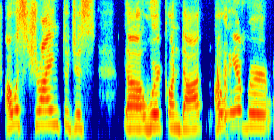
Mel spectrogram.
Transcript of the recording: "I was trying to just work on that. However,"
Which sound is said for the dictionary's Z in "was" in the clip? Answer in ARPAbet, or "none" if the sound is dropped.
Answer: S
